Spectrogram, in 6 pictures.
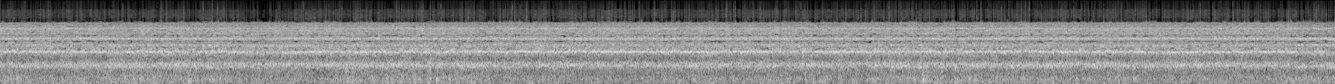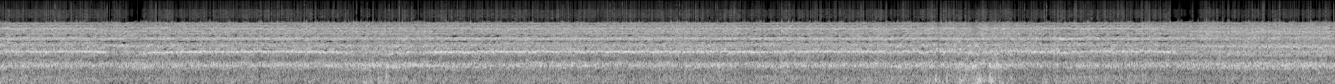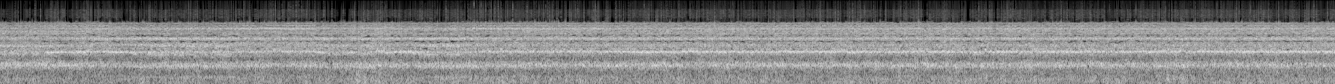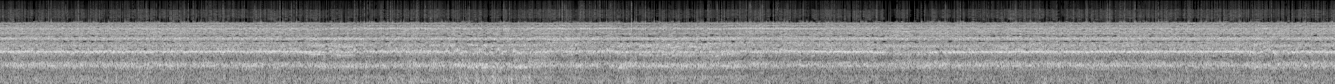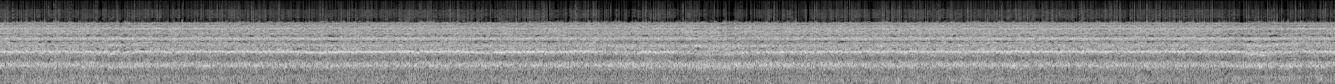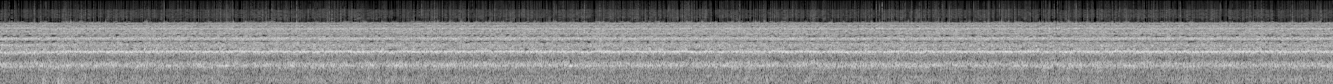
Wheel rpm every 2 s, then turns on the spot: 230, 230, 230, 230, 230, 230, 230, 230, 230, 230, 230, 230, 230, 220, 220, 220, 240, 230, 230, 230, 230, 230, 230, 220, 230, 230, 230, 230, 230, 230, 230, 230, 230, 230, 230, 230, 230, 230, 230, 230.
none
